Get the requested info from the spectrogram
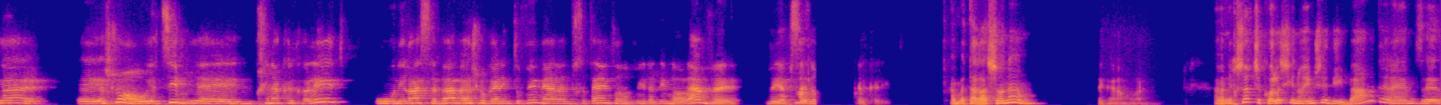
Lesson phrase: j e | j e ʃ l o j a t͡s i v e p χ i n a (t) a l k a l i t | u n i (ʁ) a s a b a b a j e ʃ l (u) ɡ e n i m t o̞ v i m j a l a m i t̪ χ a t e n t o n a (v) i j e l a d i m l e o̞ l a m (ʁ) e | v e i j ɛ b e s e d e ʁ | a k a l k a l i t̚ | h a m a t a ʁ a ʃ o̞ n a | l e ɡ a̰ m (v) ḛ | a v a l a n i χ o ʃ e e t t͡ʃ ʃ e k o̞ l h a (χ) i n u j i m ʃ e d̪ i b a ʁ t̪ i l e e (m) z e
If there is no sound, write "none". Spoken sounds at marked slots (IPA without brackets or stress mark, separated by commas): k, ʁ, o, v, v, ʁ, ʃ, m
